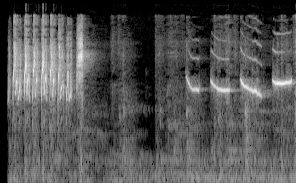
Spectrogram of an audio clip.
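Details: Javan fulvetta singing a lure and tutor song for other cage birds, sharp "nyiul nyuling" style. A rapid buzzy chattering burst is followed by a pause, then four clear whistled notes, each dropping slightly in pitch.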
